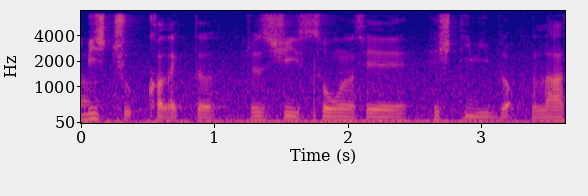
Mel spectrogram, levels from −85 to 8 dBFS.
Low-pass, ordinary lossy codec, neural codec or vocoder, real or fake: 7.2 kHz; none; none; real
